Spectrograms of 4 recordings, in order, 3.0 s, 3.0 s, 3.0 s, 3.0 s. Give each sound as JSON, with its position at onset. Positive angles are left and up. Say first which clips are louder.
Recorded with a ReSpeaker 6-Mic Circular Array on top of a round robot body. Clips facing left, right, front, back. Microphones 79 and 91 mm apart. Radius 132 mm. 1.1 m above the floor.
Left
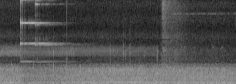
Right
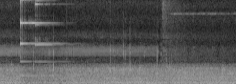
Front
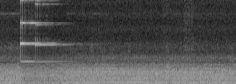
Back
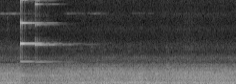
{"t": 0.2, "sound": "a bicycle bell", "louder": "right 1 dB, even", "azimuth_deg": -125, "distance_m": 5.0}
